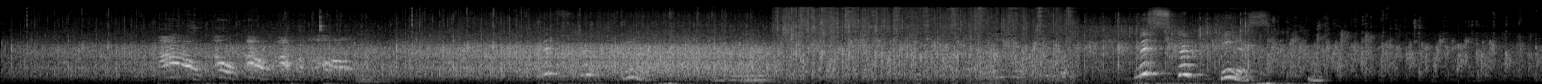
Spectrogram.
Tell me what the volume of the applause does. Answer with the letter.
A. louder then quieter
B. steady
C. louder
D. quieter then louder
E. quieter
A.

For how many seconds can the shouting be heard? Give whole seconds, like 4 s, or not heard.
6 s.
